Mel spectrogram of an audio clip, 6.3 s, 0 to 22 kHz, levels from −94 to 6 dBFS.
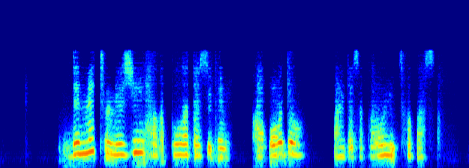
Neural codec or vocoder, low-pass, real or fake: codec, 44.1 kHz, 0.9 kbps, DAC; 7.2 kHz; fake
